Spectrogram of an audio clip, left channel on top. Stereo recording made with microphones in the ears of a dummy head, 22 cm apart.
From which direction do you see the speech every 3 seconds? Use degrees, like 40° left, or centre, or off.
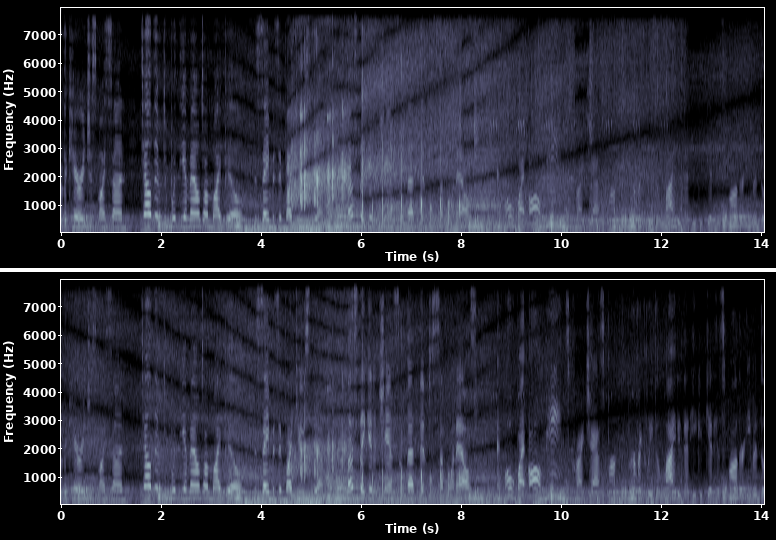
20° left, 20° right, 40° right, 60° right, 60° right.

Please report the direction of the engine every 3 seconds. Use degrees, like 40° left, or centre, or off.
60° right, 30° right, 30° left, 60° left, 70° left.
